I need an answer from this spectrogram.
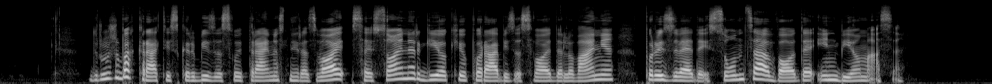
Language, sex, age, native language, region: Slovenian, female, 30-49, Slovenian, Central Slovenia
